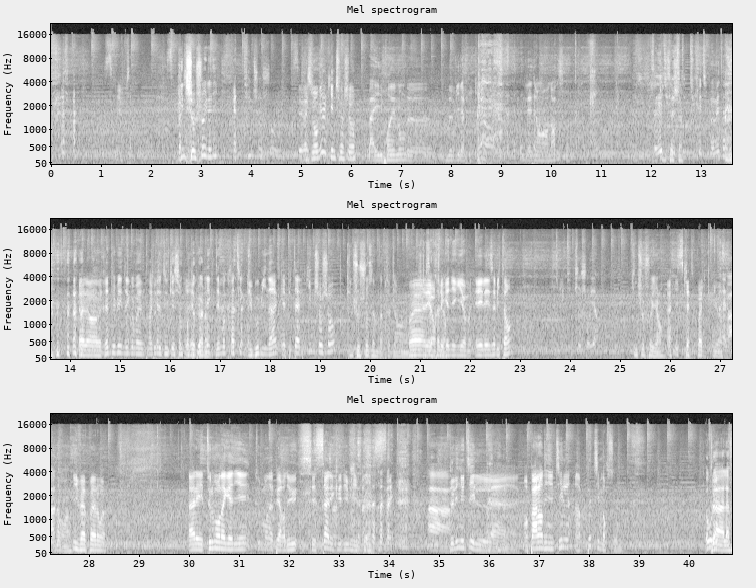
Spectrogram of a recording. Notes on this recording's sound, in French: Enregistré cette fois-ci sur la route du retour. Une certaine fatigue palpable.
